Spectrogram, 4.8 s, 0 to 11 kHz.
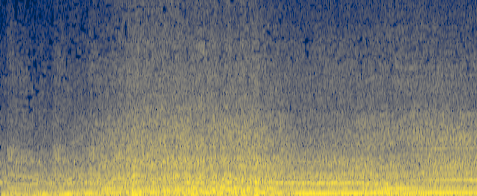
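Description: A Ferrari 488 GT3 Cup race car engine in the iRacing sim at Suzuka, with a steady, loud engine note that climbs and shifts through revs for nearly five seconds, alone and without talk.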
